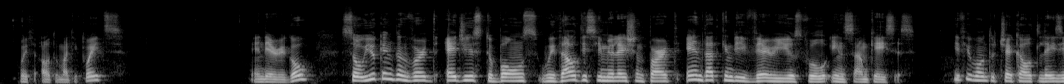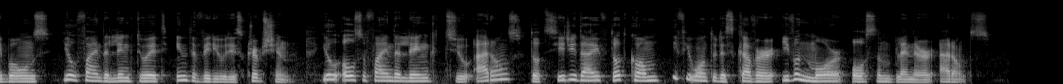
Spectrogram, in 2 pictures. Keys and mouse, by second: 0.7 Tab, 1.4 r, 2.1 r.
